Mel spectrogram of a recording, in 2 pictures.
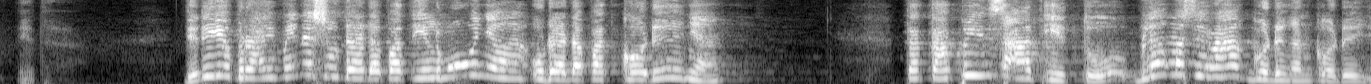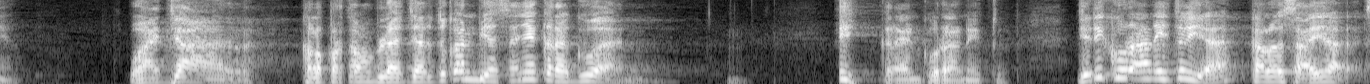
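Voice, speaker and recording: A man preaching a sermon to an audience, teasing his listeners with joking asides and leaping up in pitch when he quotes scripture. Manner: animated, jumping high in pitch for quotes. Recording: hall reverb.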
